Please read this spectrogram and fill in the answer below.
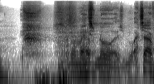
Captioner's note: exhales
